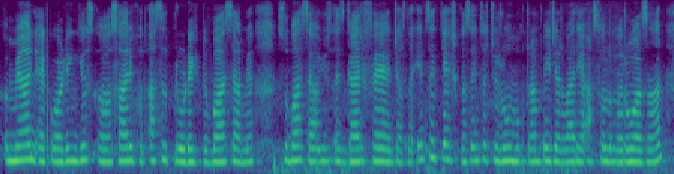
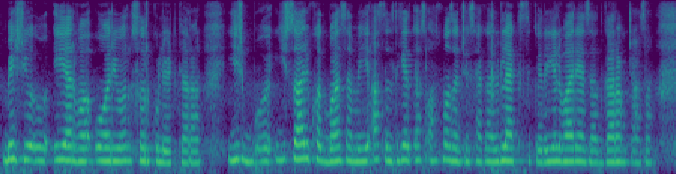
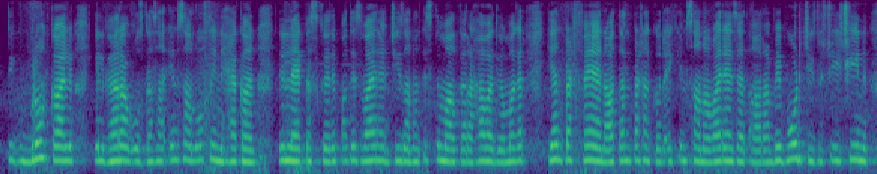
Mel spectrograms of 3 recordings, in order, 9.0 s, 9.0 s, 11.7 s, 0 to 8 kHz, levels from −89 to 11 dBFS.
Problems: none marked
